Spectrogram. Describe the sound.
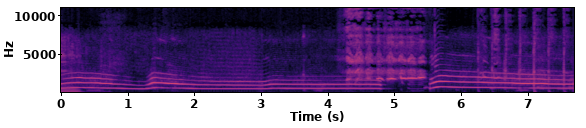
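A voice imitates a vacuum cleaner with a loud, sustained, siren-like wail that swoops up in pitch several times and holds steady between the rises, with a short breathy break near the end.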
